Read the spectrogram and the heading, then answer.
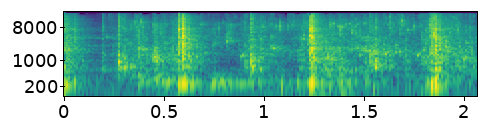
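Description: Pre-soak water being poured out of a film developing tank while developing Kodak Tri-X film in HC110, with a bright, gurgling splash that surges in several quick glugs over a couple of seconds, fairly loud.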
